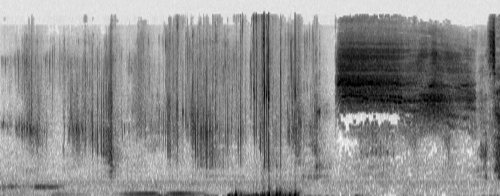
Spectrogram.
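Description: Faint crinkling and clicking of small objects being handled. About seven seconds in, spoolie brushes (mascara wands) start a steady, scratchy brushing that lasts about three seconds.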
